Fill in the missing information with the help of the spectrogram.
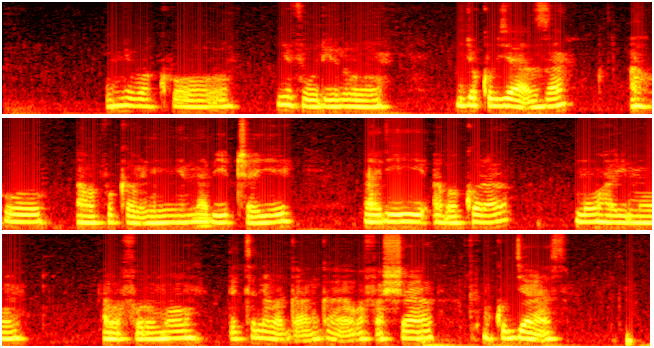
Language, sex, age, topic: Kinyarwanda, male, 18-24, health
